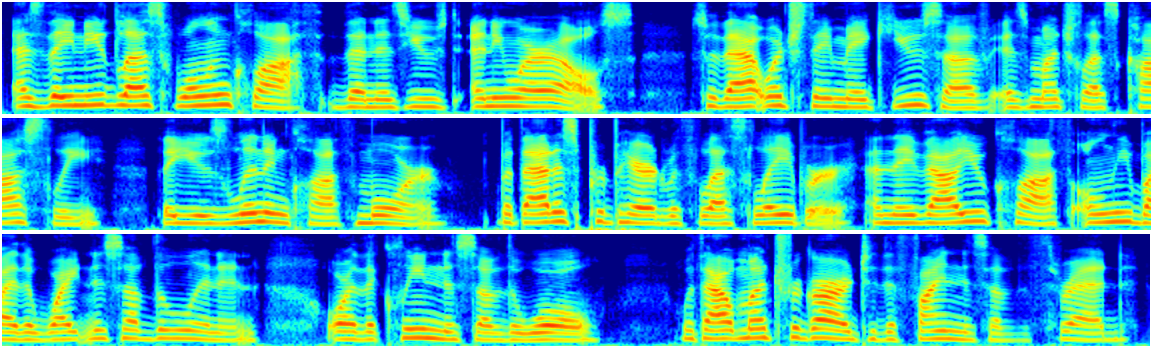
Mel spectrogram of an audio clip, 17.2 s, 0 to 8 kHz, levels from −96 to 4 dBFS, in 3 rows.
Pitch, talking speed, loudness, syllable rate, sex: 205 Hz, 210 wpm, -20 LUFS, 5.3 syllables/s, female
